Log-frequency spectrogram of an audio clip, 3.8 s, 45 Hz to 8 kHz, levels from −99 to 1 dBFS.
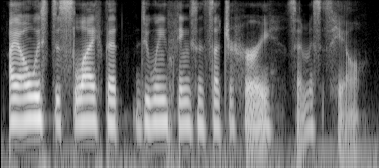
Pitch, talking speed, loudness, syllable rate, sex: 175 Hz, 205 wpm, -17 LUFS, 4.9 syllables/s, female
